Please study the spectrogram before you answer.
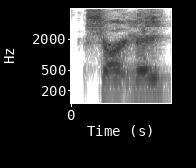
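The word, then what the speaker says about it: Charbonnet: Chardonnay. I was like, oh shit, that's how you pronounce his name?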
